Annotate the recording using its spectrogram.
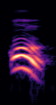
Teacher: قاف ہم نے دیکھا حروف مستعلیہ میں ہے تو اس کو موٹا پڑھیں گے. قاف پیش قو.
